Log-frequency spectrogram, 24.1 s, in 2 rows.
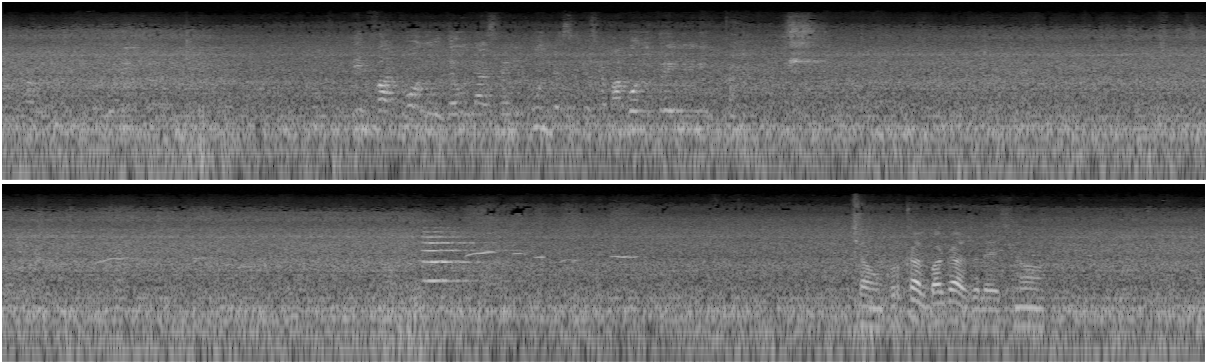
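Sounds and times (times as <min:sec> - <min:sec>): train idling rumble: 0:00.0 - 0:24.0
train horn toot: 0:16.0 - 0:17.3.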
